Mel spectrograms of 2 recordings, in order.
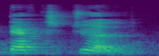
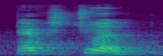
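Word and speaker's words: textual: ठीक है, उसी तरह से यह है टेक्सचुअल, टेक्सचुअल, यहाँ पे टी के बाद UAL आ रहा है तो यहाँ पे चुअल होगा टेक्सचुअल। एक्चुअल, ACTUAL, टी के बाद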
